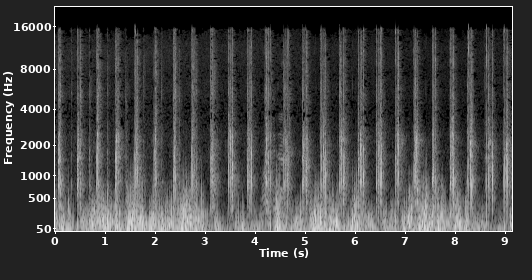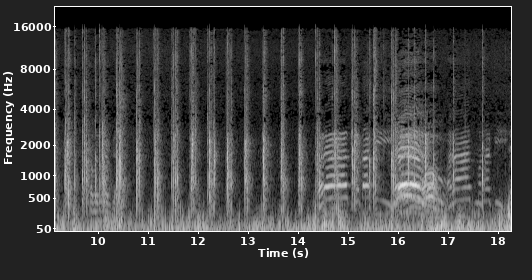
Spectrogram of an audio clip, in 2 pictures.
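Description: A group of people clapping hands in unison in a steady rhythm, about three claps a second, with voices under it. Near the end, bleating calls come in several times over the clapping.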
